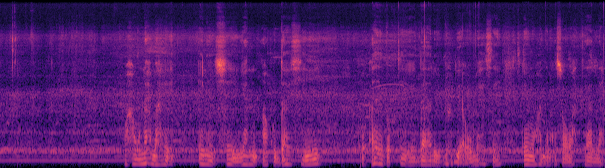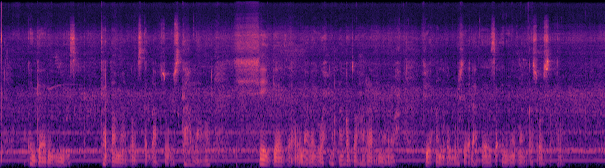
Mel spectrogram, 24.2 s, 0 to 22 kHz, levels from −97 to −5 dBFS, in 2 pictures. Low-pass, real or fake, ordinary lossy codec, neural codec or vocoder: none; real; none; none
